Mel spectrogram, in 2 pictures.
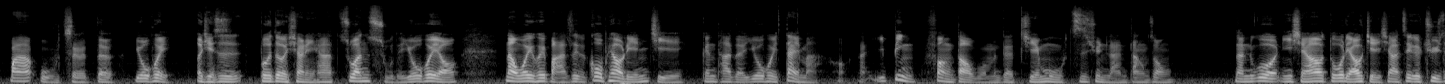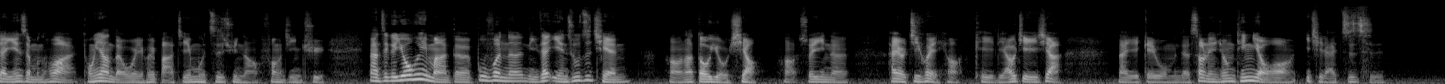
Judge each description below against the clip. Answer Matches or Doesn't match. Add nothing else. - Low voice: Matches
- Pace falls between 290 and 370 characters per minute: Matches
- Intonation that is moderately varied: Doesn't match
